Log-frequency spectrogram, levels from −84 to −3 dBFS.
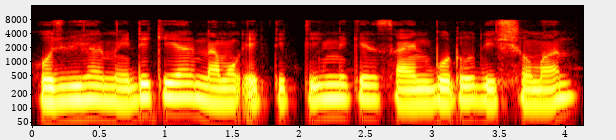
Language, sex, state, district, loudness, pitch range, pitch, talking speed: Bengali, male, West Bengal, Cooch Behar, -16 LUFS, 130-160 Hz, 145 Hz, 130 wpm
